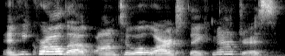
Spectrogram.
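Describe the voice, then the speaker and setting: Woman, children's read-aloud, high pitch, expressive, dramatic emphasis, storytelling teacher, echoey room. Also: normal speed.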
